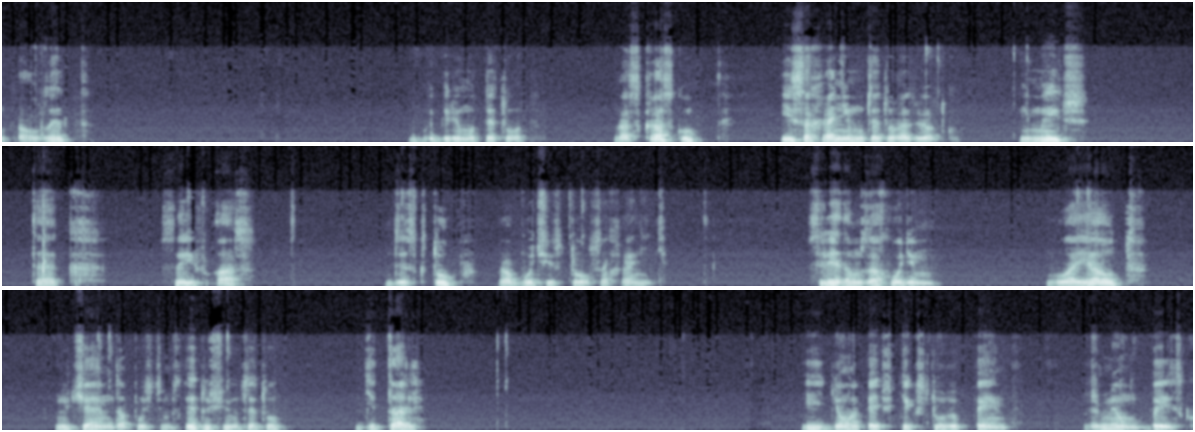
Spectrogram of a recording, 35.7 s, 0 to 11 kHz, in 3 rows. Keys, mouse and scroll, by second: 0.1-0.4 scroll up 1, 2.5 click, 22.7 click, 24.8 click, 26.8-28.8 scroll down 1, 28.8 click, 28.8 scroll down 3, 29.7 scroll up 3, 30.7 shift+middle click, 32.2 click, 35.0 click.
